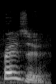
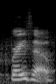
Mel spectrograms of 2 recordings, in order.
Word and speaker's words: Brazo: Hey, it's Brazu. Yes, we will talk about you in a moment. Brazo, right. Brazo, sorry. He phonetically spelled it out so that you wouldn't do that.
